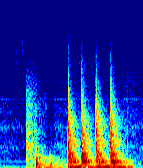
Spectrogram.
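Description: Knocking on a door: one knock, then a quick run of about five knocks.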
